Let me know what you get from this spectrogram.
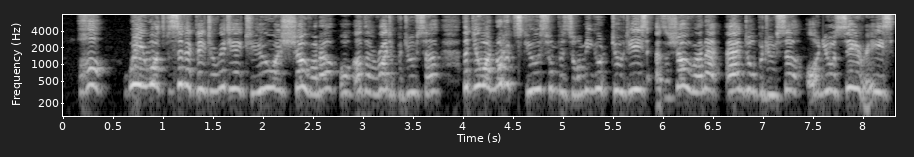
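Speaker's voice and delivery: very high, rapid squeaky voice. Reading an excerpt from a letter to showrunners aloud, in a Mickey Mouse voice. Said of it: "I'm going to do it in the voice of Mickey Mouse".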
